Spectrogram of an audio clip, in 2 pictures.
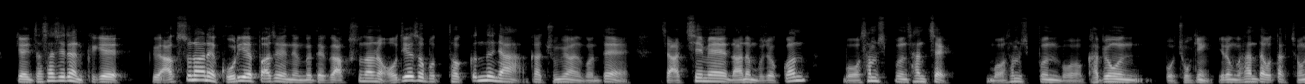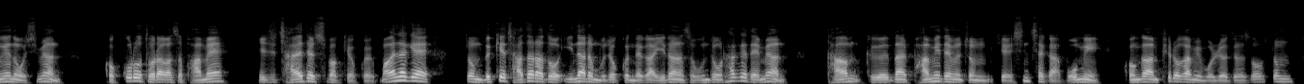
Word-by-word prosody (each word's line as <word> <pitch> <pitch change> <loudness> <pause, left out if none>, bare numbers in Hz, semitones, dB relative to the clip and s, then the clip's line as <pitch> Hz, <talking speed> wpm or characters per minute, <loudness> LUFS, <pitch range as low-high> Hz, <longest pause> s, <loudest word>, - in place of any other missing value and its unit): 그게 120 -2 +4
이제 125 +3 -2
사실은 170 +1 +4
그게 120 0 +3 0.3
그 - - -1
악순환의 205 -2 +5
고리에 160 +6 +5
빠져 140 +1 +2
있는 105 -5 -1
건데 105 -1 -1
그 - - -1
악순환을 145 +8 +1
어디에서부터 150 -8 +3
끊느냐가 145 - +2
중요한 110 -4 -2
건데 90 0 -2 0.3
이제 - - -2
아침에 145 -3 +2
나는 105 +2 +1
무조건 150 - -1 0.4
뭐 90 0 -3
30 165 - -2
분 125 -3 -2
산책, 130 +1 -1 0.4
뭐 90 +1 -5
30 135 +3 -8
분 110 -4 -1
뭐 85 -2 -7
가벼운 115 - +1 0.2
뭐 - - -6
조깅 - - -5
이런 110 +1 -1
걸 105 - -5
한다고 125 -4 +1
딱 - - -5
정해 115 +6 -2
놓으시면 95 - -2 0.4
거꾸로 155 0 +1
돌아가서 120 -5 +1
밤에 125 +9 0 0.3
이제 110 0 -6
자야 - - +1
될 - - +3
수밖에 - - -6
없고요. - - -8
만약에 165 -1 +5 0.3
좀 125 -4 0
늦게 120 +7 +3
자더라도 140 -5 +3
이날은 135 +1 +3
무조건 105 0 -3
내가 100 +1 0
일어나서 105 +1 -1
운동을 110 +6 -3
하게 165 0 0
되면 120 +4 0 0.4
다음 115 +6 +1
그날 110 +1 0
밤이 120 +7 0
되면 120 -4 +1
좀 100 -1 -2 0.2
이렇게 90 - -4
신체가 130 - -5
몸이 115 -7 0 0.2
건강한 115 +1 +2
피로감이 125 -7 0
몰려들어서 90 +5 -5
좀 130 -1 -5
120 Hz, 365 characters per minute, -23 LUFS, 105-140 Hz, 0.4 s, 악순환의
